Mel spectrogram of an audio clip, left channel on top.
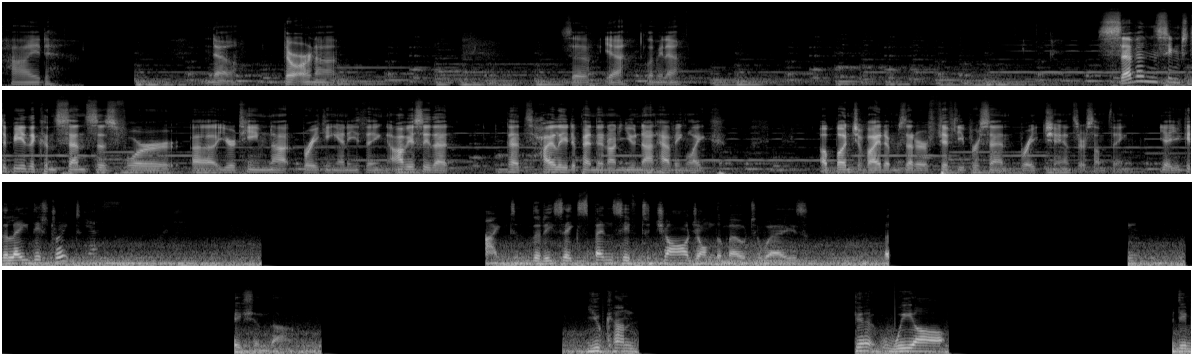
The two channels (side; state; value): both; different; correlation 0.00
